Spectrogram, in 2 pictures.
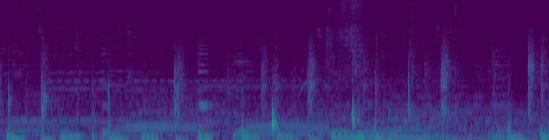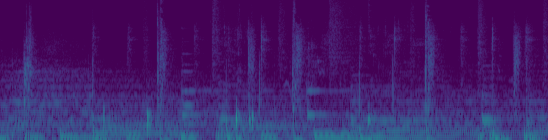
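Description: Brine from fermented chilies is poured off, giving soft wet dripping and trickling with small squishy splashes close by, irregular and fairly quiet throughout.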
